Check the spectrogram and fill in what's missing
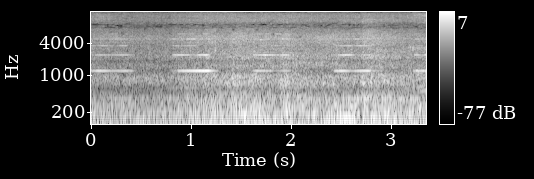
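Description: A forklift at Cagayan port sounds repeated steady reversing beeps, close and clear, over a constant rumble of trucks and engines with no talk.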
